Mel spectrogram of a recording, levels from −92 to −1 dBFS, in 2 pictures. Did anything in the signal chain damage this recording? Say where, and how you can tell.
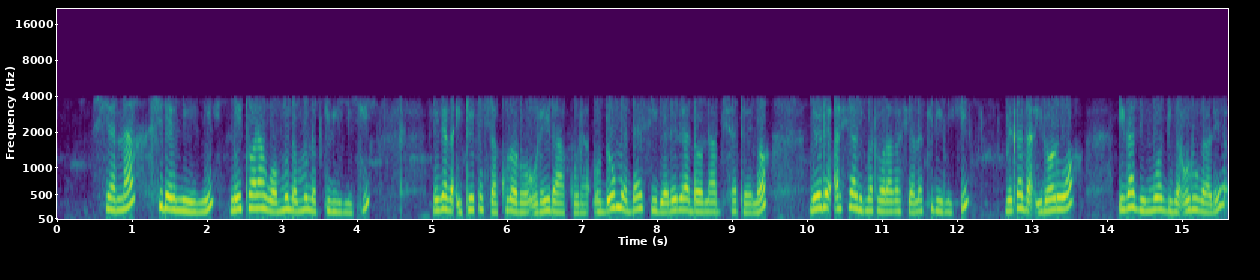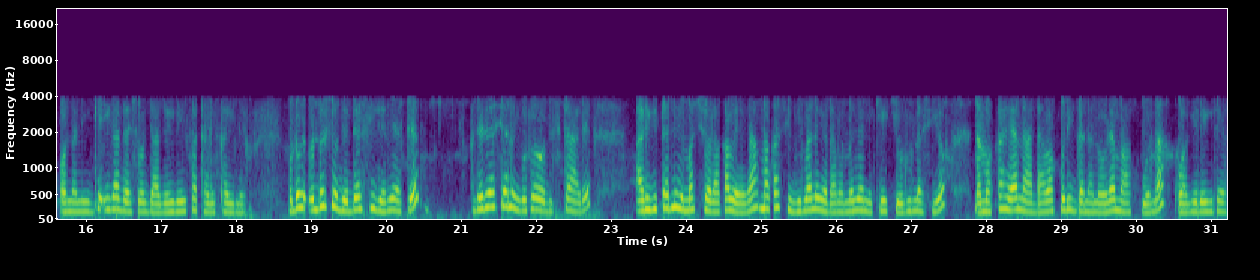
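Yes. G.723.1 codec damage throughout: nothing above 3.8 kHz, heavy muffling and hoarseness, smeared consonants. The coarse 30 ms frame coding fits a 6.3 kbit/s low-rate voice stream.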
